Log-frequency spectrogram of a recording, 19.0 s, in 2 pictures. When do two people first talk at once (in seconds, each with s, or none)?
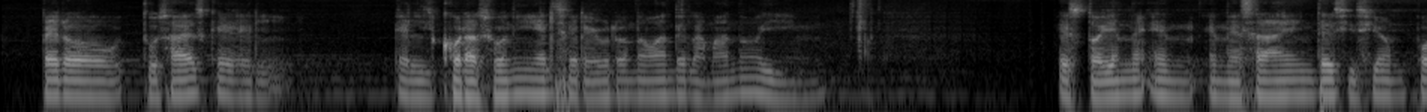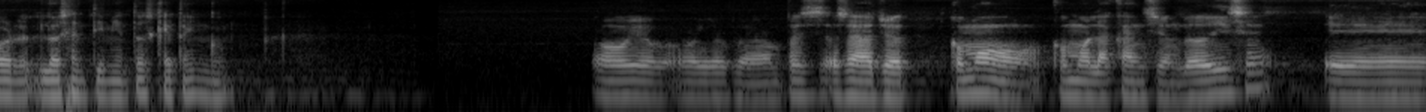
none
